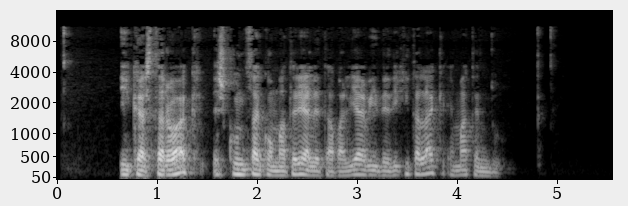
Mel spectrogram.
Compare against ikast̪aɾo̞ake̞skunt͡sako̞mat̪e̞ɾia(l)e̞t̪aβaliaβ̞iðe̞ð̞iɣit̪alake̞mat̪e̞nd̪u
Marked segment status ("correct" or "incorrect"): correct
